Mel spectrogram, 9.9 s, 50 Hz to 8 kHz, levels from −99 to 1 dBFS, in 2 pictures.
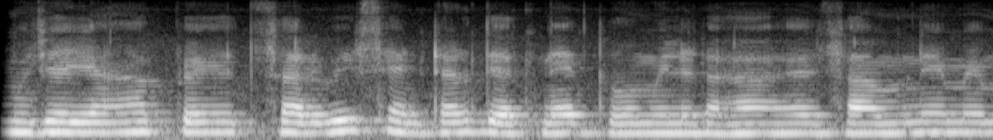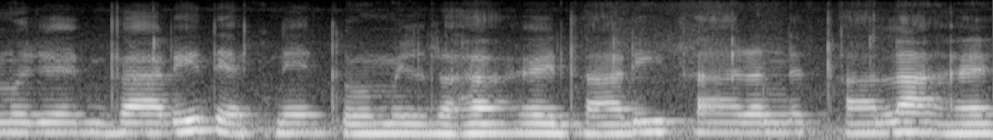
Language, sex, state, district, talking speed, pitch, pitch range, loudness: Hindi, male, Haryana, Jhajjar, 145 wpm, 165 Hz, 155-170 Hz, -17 LUFS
